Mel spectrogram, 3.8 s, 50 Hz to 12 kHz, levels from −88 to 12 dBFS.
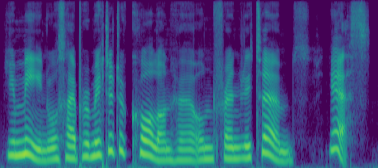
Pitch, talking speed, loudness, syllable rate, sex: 205 Hz, 220 wpm, -16 LUFS, 4.9 syllables/s, female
